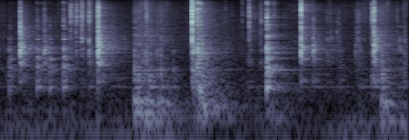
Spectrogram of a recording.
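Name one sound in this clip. A screwdriver clicks against metal fittings.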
